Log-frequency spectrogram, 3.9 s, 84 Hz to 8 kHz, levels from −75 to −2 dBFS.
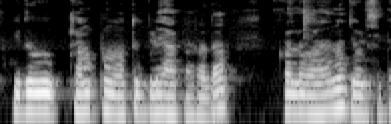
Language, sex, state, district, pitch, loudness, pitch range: Kannada, male, Karnataka, Koppal, 130 Hz, -15 LUFS, 125-135 Hz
